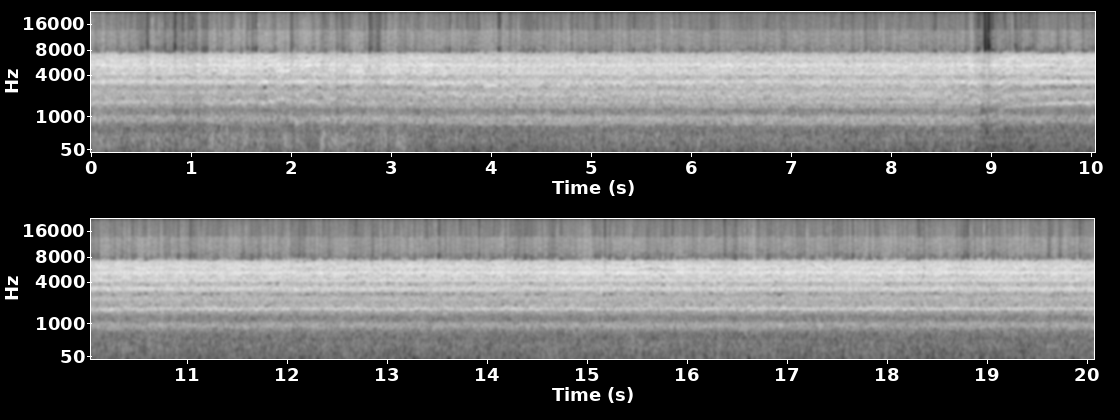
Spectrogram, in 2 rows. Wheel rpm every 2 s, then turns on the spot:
240, 220, 210, 210, 200, 230, 230, 230, 230, 230.
none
